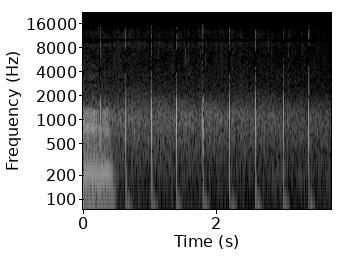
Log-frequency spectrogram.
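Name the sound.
audience applause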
